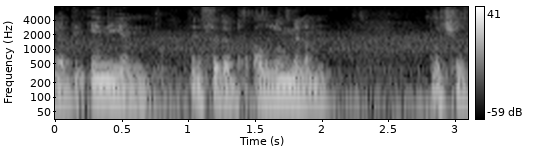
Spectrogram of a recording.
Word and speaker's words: aluminum: As the name implies, the al part is aluminum, or aluminium if you pronounce it that way.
